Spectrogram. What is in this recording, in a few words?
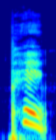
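"pin", Mandarin, tone 4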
